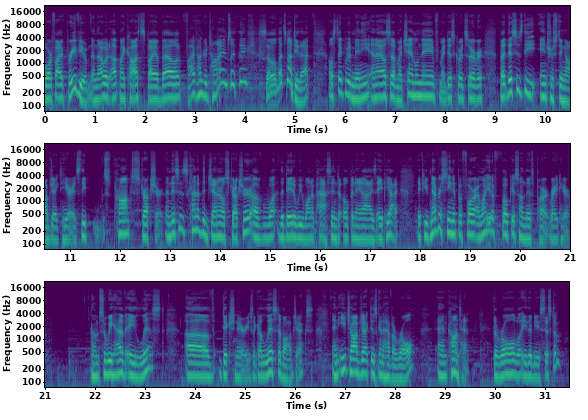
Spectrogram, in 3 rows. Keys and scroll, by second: 3.4 ctrl+c, 4.3 ctrl+c.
